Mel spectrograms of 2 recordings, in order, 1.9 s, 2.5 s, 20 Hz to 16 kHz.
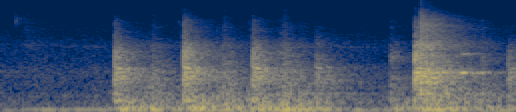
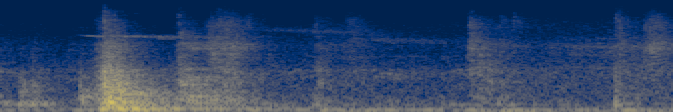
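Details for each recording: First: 1956 VW Beetle with original door seals and a broken front hood latch handle: short creaky squeals and dull thumps as the hood is worked by hand. Hood latch area suspected. Body squeak. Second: 1956 VW Beetle front hood latch, broken latch handle repaired and adjusted to stop squeaks: a few dull thumps and light clicks as the hood latches, with no squeak or creak; the latch sounds fine.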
